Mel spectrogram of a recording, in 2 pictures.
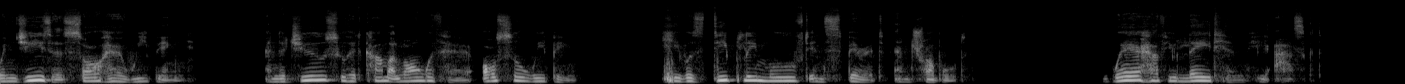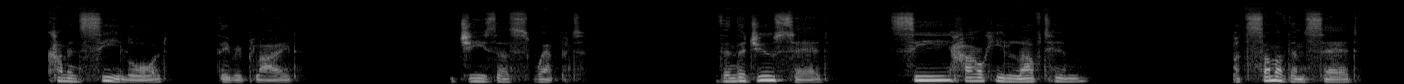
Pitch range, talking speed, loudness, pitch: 110-170 Hz, 115 wpm, -30 LUFS, 145 Hz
